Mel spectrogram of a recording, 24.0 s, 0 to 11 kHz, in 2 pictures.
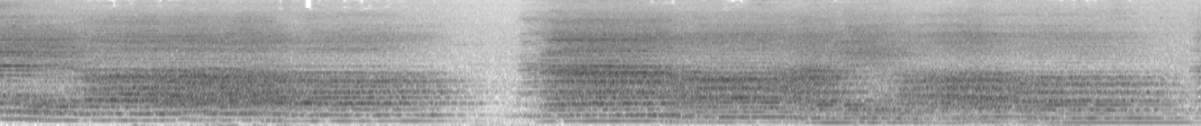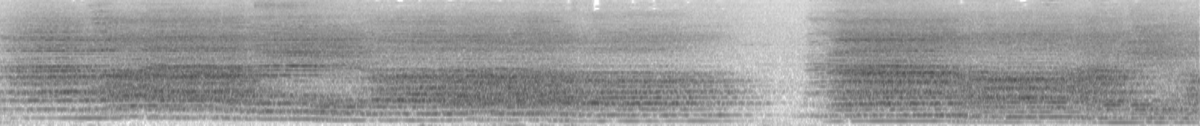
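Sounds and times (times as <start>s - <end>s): group chanting: 0.0s - 24.0s.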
